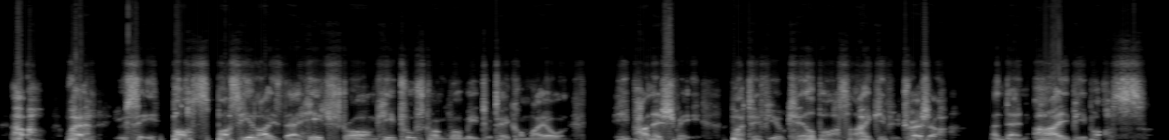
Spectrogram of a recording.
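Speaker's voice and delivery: put-on goblin creature voice. Narrating a scene, the speaker speaks as a goblin who stops the listener; goblin voice. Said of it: "you see a goblin who".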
